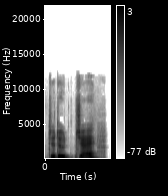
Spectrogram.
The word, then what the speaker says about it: Giudice: I know they say Judas, but I like the real pronunciation. I think it's sing song. It's poetic. Jidu-jay.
